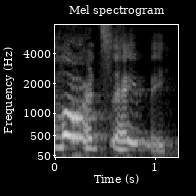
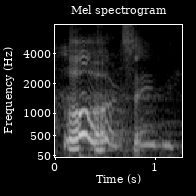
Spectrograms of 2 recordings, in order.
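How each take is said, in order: First: Crying out. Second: Put-on like a teenage boy whose voice breaks mid-cry; squeaky breaking cry for help; voice-cracking plea. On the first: Acted. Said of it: "cried out". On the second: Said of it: "adolescent kind of voice change moment".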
